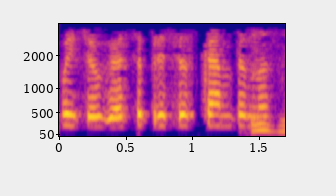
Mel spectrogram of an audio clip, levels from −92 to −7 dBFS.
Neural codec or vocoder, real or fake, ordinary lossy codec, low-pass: none; real; MP3, 16 kbps; 3.6 kHz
